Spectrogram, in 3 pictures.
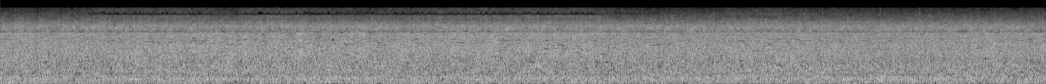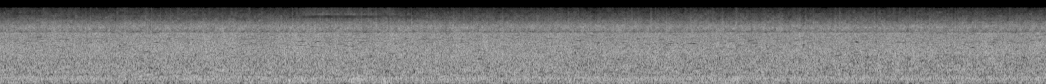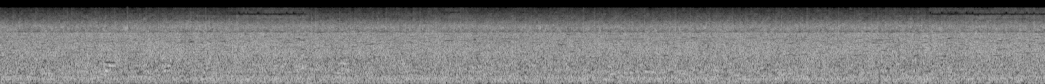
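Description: Loud, steady rushing noise that does not change, with no distinct events.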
